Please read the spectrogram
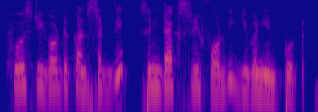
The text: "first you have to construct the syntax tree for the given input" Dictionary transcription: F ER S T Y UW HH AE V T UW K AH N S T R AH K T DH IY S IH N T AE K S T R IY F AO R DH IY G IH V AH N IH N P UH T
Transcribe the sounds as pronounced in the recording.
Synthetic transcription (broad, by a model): F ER S T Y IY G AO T T UW K AH N S T R AH K T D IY S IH N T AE K S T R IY F AO R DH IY G IH V AH N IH N P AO T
